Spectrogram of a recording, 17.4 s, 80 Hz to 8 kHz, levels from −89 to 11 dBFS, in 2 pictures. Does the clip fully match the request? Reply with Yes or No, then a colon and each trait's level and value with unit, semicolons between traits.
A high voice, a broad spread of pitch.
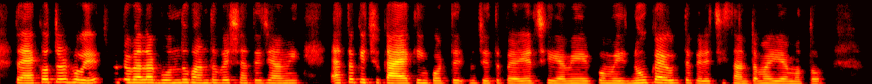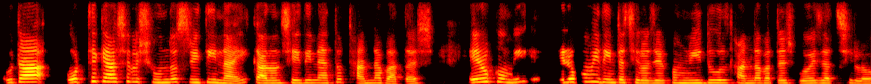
No: high, 235 Hz; average, 3.5 semitones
